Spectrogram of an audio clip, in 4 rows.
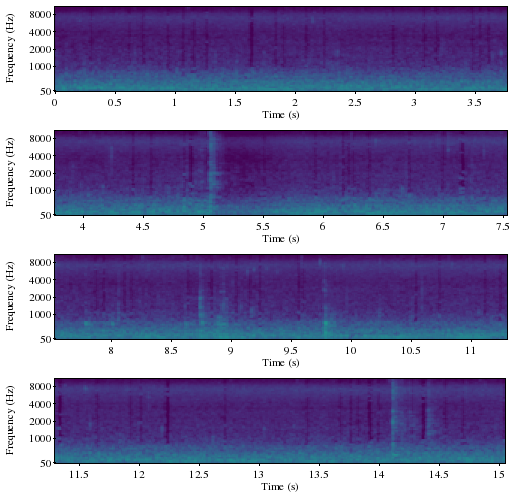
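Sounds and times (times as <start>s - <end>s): pastries sizzling in hot oil: 0.8s - 15.0s.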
